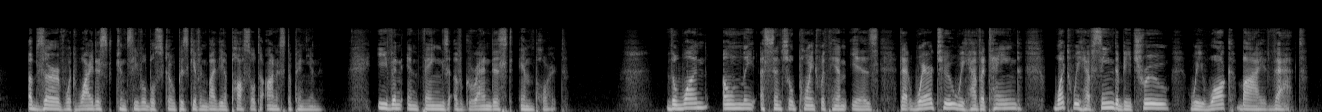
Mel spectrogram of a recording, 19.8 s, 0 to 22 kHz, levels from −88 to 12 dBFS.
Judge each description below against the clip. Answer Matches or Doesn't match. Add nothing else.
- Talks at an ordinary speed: Doesn't match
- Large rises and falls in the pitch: Doesn't match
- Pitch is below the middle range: Matches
